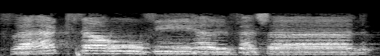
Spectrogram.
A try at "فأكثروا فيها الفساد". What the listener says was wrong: الواو هني واو مادية. فأكثروا لازم تطلع الواو من الجوف، ما تقول فأكثروا، لا تطلعها من خشمك. فأكثروا فيها الفساد.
